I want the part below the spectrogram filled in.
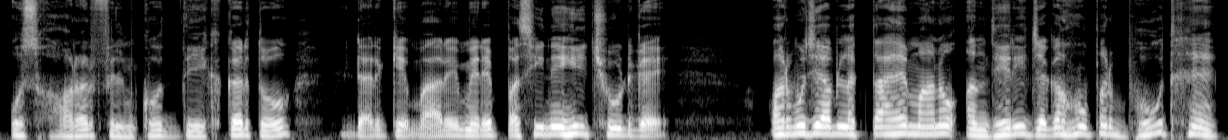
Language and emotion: Hindi, fearful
